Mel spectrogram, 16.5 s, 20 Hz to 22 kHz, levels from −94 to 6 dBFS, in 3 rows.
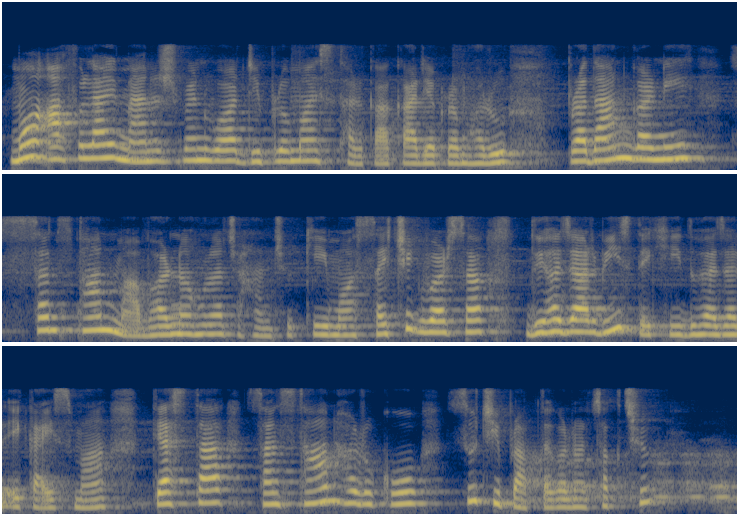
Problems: constant background noise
